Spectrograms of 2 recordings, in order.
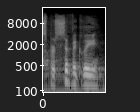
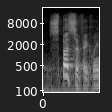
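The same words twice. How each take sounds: First: "specifically" said without its first s, as "pacifically"; slip of the tongue. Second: Said in the usual way. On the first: Real, not acted. Preacher stumbling in his sermon, "specifically" slipping into "pacifically". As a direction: drop the opening s of "specifically". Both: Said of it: "not pacifically, that's an ocean".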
